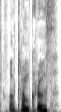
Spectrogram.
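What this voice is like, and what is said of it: Imitates another person's voice. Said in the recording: “do the Penelope Cruz voice ... Please do the Penelope Cruz.”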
